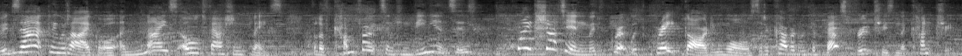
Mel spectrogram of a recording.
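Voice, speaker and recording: Casting: female reader as excitable older matron for a storybook, good-natured gossip, gushing, very animated swoops in pitch, music underneath. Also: poor audio. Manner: gushing, exclamatory, rambling.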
